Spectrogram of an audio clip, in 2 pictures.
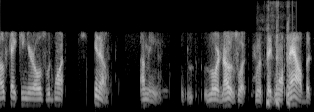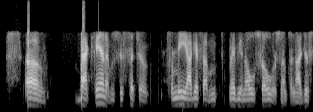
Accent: Las Vegas, Nevada, United States; I come from Las Vegas, that's where I live, me and my dad, and came to Nashville for 2 weeks

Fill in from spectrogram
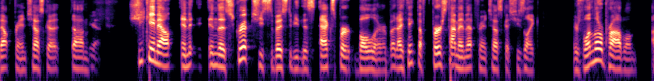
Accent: Catonsville, Maryland, United States; So I grew up in Catonsville and there was a lot of bowling in Catonsville when I was a kid.

